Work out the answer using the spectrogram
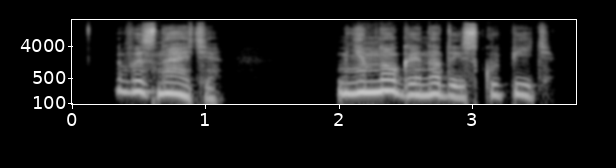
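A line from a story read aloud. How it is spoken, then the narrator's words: Choked, strained voice. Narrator (Russian): сказала она сдавленным голосом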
